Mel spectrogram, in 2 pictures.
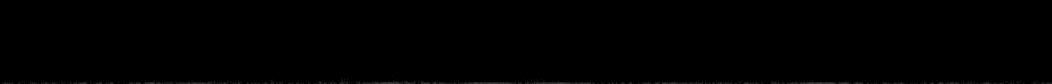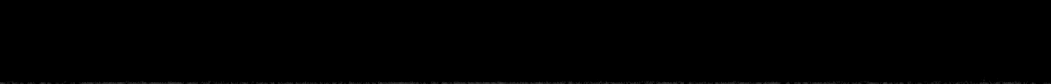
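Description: A grand piano plays softly in a large, reverberant hall.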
